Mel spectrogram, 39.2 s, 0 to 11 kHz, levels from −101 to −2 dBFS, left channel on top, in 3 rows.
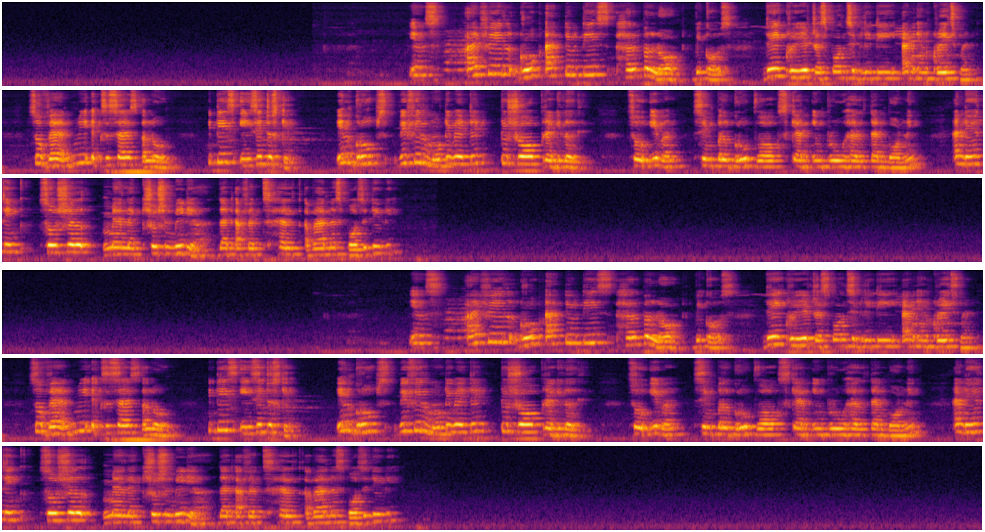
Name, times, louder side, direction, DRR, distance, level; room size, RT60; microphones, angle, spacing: voice 1, 5.4-9.7 10.2-13.0 13.5-15.4 15.8-17.0 17.5-20.9 21.5-25.3 25.8-31.4, left 2 dB, 40° left, 2 dB, 4.9 m, -20 dB
22.0 x 12.0 x 2.2 m, 0.29 s
head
